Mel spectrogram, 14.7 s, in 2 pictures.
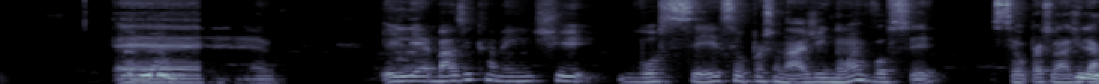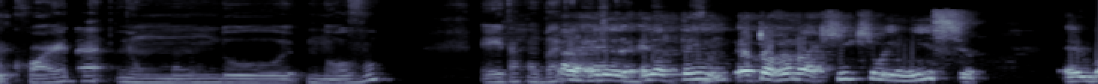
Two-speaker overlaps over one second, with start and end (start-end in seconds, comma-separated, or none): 11.0-12.2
